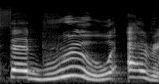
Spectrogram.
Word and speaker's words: February: are currently in oh the proper pronunciation for the second month of the year is February I know that because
